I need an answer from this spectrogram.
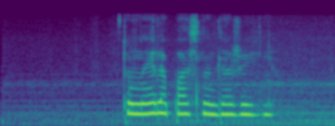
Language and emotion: Russian, neutral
